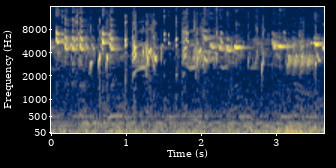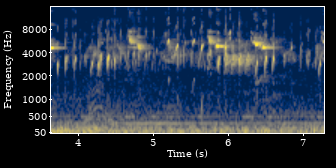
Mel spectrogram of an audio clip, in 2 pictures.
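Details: Goldfinch singing, meant to stimulate a silent goldfinch: repeated twittering phrases of high, bright chirps, roughly one burst every few seconds, over a faint low hum.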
